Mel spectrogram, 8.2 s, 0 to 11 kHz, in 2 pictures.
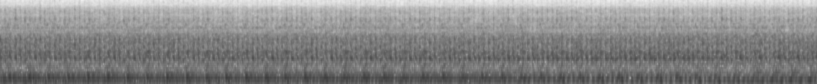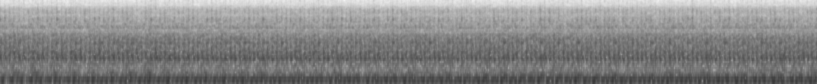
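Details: Detroit 4-53T turbo two-stroke diesel after swapping failed 9G90 injectors back to 7A77s and replacing loose, broken diesel suction hose clamp before primary filter: steady, even idle, smooth unbroken drone, no misses or knocks; normal healthy idle.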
